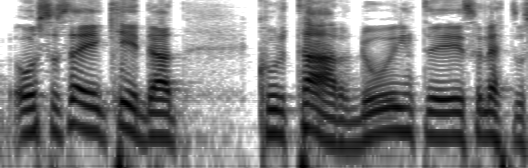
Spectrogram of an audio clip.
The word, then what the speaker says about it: cortado: Och så säger Kid att cortado inte är så lätt att säga. Magnus, hur uttalar man det? Ja, men jag har ju bott i Spanien, heter cortado. Cortado.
